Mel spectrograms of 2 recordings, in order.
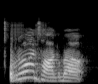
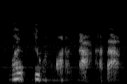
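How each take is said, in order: First: Said in the usual way. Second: Rushed whispered repeat of the question; fast whisper. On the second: Shown as a demonstration. Streamer whispers the question to herself, quick and hushed. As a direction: whisper it quickly under your breath.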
